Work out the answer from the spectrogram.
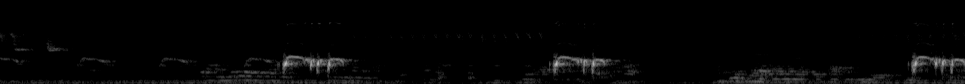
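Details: Local zebra dove singing as a lure for other birds, three bursts of rolling coos spaced about three seconds apart, with short thin whistles and faint chirping from other birds early on.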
